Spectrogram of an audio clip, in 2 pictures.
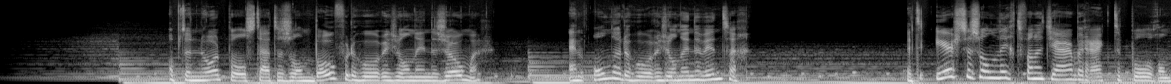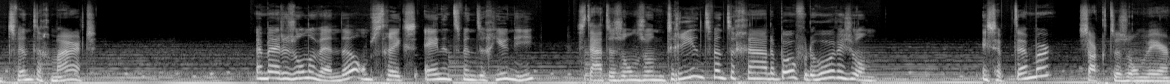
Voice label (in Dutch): Uitleg spreekstem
